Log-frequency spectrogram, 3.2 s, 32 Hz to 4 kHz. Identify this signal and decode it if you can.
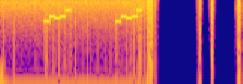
Five-tone selective call (ZVEI), heard as quick runs of five tones, tones of about 70 ms. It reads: 25459 25459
